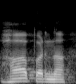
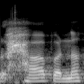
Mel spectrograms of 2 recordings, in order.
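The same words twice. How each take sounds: First: ہا with a light, simple h; easy unforced h in ہا; plain ہا. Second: ہا with a strong pharyngeal h; effortful ح. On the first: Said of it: "کیونکہ سادہ". (سادہ ہا، حلق کے نیچے سے) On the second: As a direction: force ہا out from mid-throat. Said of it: "ہا پڑھنے کے لیے آپ کو کوشش کرنی". (ہا کوشش سے، حلق کے درمیان سے) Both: Shown as a demonstration.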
